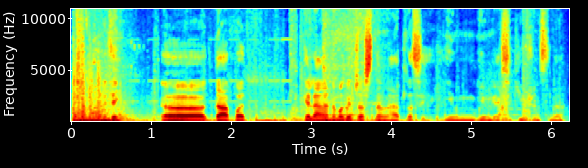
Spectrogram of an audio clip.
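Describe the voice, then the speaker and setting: A man's voice: medium pitch, moderate pace. A man with a Filipino accent giving live analysis as an esports caster, switching between two languages. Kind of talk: live game analysis commentary. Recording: noisy audio with clicks.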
